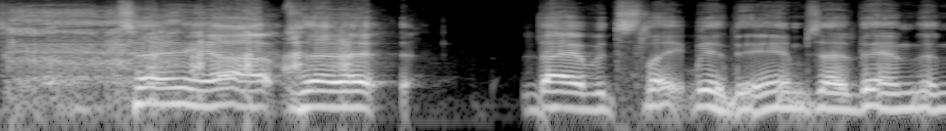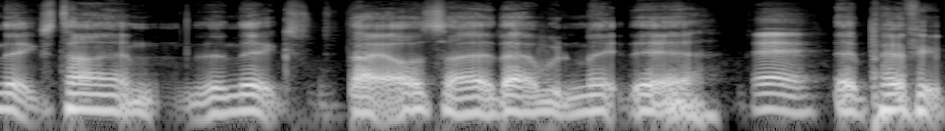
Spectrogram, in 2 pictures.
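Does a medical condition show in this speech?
Yes: cerebral palsy.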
